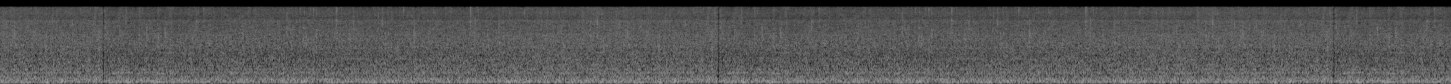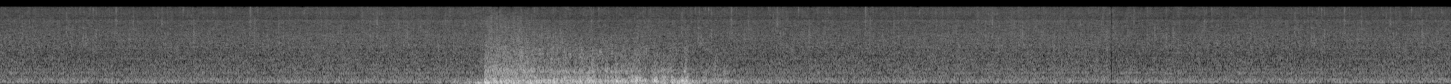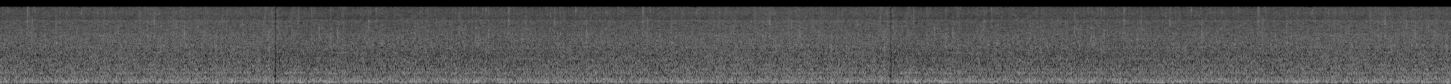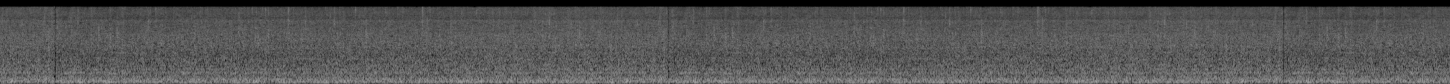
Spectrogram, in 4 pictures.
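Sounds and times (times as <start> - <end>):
rain falling on foliage: 0.0 - 58.0
thunder rolling: 18.8 - 22.6.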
